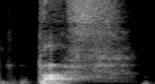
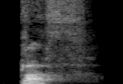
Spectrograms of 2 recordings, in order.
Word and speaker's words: tough: Essa é legal, essa é tough. Olha, touro. Desavisado é pronunciar touro. Olha para você, ver bem ótimo. Tough, tough.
